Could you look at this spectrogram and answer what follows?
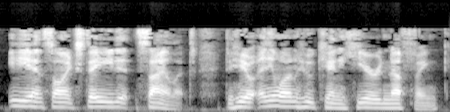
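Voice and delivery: ordinary delivery, nothing marked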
